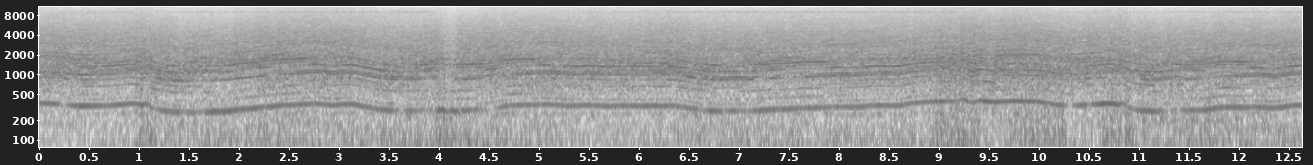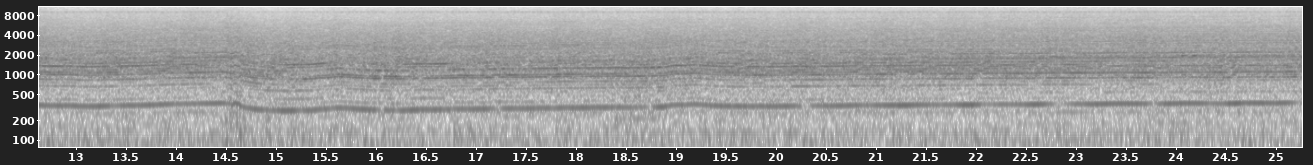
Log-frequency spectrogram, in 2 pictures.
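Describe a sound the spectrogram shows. A racing car engine roars loudly, its pitch rising and dipping as it speeds up and shifts gears.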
